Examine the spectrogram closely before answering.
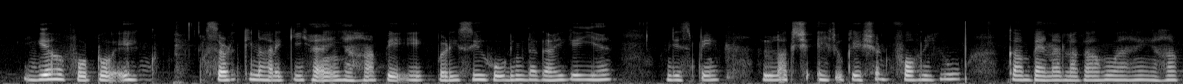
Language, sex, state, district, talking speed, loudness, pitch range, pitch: Hindi, female, Bihar, Saharsa, 140 wpm, -19 LUFS, 195-215 Hz, 205 Hz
